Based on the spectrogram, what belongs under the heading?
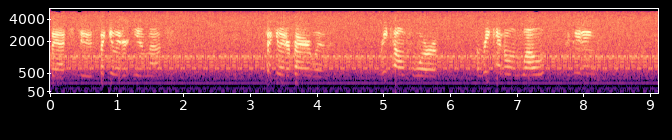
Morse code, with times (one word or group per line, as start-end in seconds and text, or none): none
